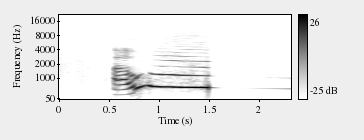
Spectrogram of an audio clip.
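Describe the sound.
A person lets out a loud, close wolf-like howl lasting about a second, the voice sliding upward and then holding a steady tone before cutting off, followed by a faint lingering hum.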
